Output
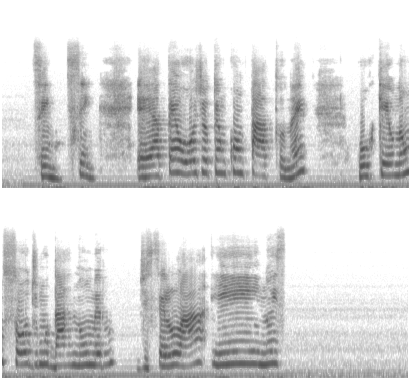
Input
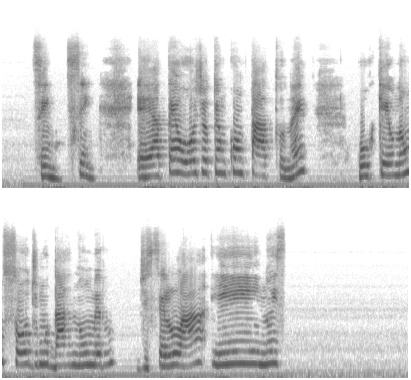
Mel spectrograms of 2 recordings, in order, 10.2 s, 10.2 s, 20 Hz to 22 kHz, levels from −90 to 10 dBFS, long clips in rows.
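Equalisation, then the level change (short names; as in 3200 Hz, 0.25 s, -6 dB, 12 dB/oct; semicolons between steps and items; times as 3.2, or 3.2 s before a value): air absorption 68 m; 0.0 dB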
